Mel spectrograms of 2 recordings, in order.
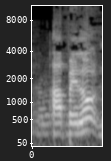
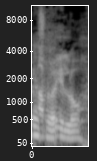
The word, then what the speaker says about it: apelo: Apeló... No, no lleva tilde. Es apelo. Apelo.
